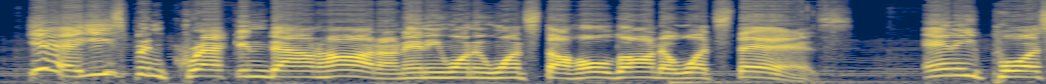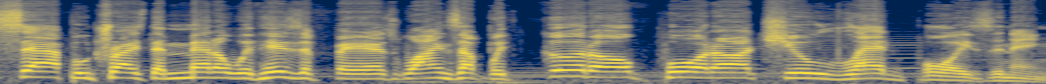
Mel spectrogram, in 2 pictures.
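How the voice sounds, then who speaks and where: Gruff and high-pitched, a man does a put-on character voice at a moderate pace. His loudness stays very even while faint music plays in the background. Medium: video game. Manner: gruff, slangy.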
